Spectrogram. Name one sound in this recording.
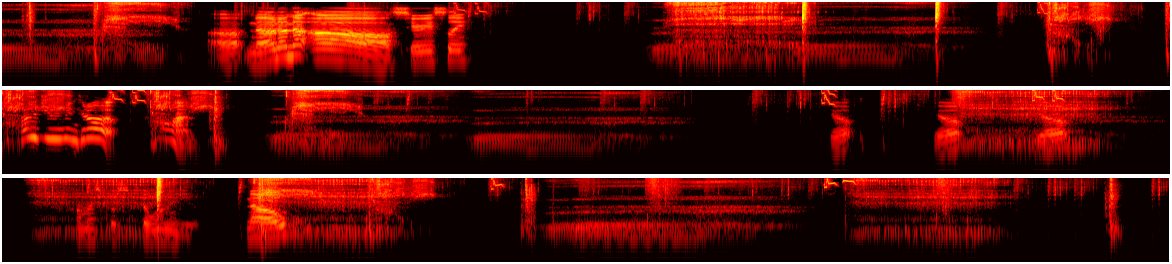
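A creature groans low and hoarsely, again and again.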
